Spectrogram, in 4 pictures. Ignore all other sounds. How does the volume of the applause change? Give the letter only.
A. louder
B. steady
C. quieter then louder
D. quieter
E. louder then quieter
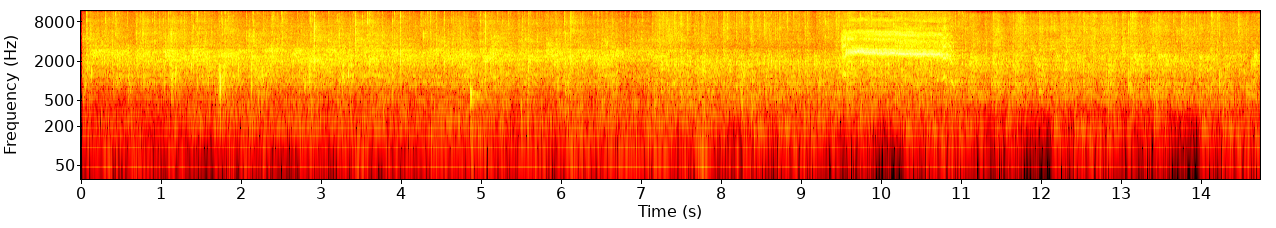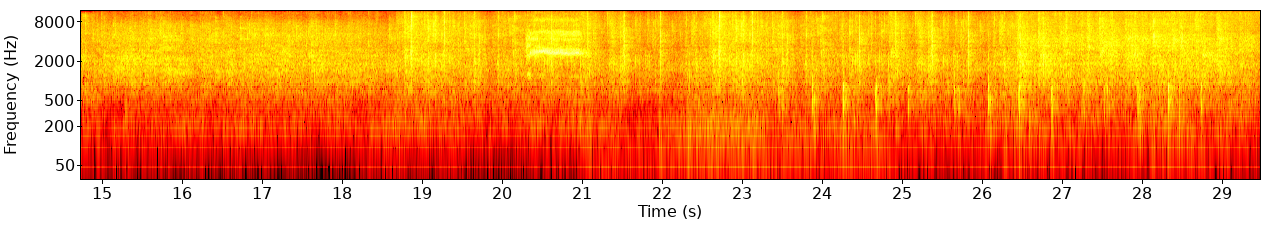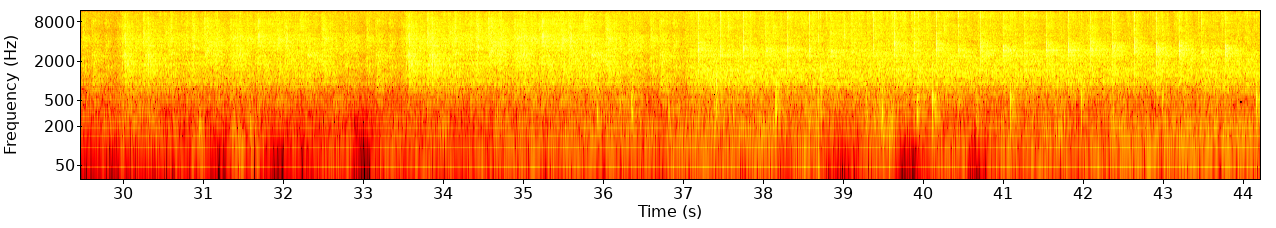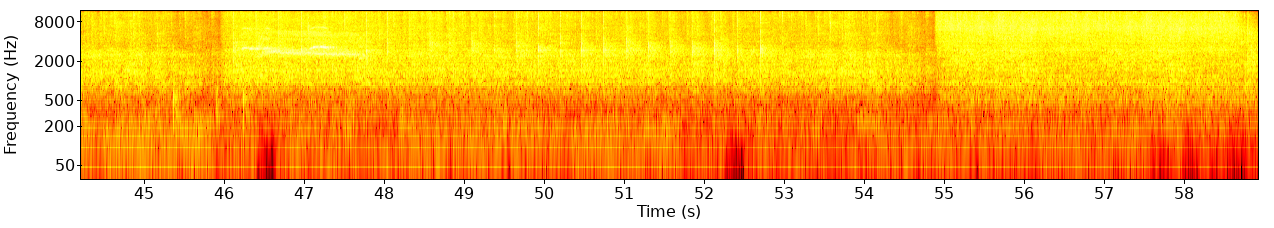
A.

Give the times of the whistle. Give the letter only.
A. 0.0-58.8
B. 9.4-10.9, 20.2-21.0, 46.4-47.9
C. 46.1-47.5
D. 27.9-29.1
C.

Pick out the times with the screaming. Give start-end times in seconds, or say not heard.
9.4-10.9, 20.2-21.0, 46.4-47.9.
